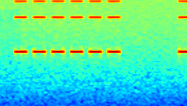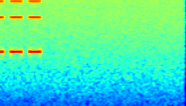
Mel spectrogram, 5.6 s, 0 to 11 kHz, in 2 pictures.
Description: Beep code, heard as beeps from a small speaker, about 2050 Hz. 6-3.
